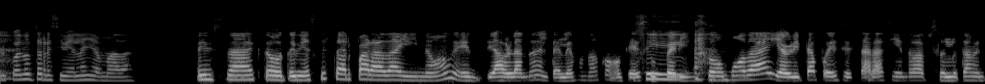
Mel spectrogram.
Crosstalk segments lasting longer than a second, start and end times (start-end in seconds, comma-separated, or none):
none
